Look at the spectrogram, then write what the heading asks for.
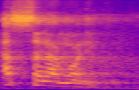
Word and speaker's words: السلام علیکم: جہالت کی بات ہے۔ صحیح تلفظ کیا ہے؟ السلام علیکم۔ تو یہودیوں نے السلام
